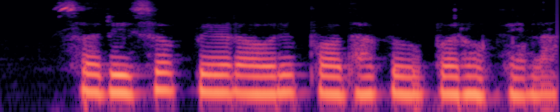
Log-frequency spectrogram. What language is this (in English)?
Bhojpuri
